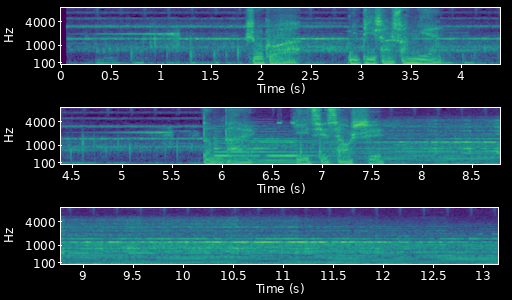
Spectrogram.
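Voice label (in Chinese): 国语 男声 旁白 内心、自然、磁性 低沉 调性走心 感人煽情 素人; 特色小镇计划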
